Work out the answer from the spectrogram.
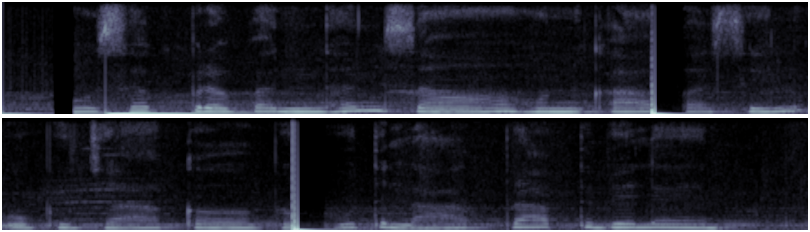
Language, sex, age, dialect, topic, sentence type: Maithili, female, 36-40, Southern/Standard, agriculture, statement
